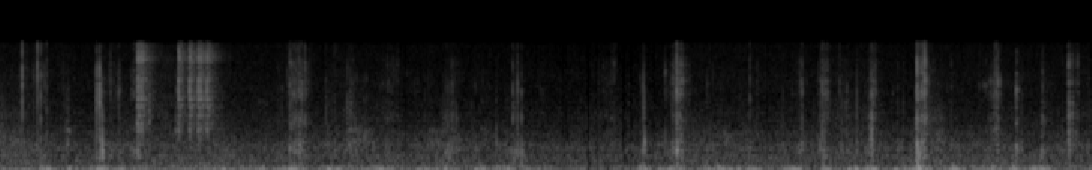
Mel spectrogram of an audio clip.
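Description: A person biting and chewing crunchy pizza crust close to the microphone, with many short, irregular crunches.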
